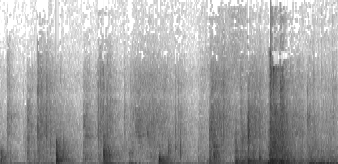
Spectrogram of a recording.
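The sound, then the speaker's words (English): A wooden cabinet drawer in a Harvard insect specimen collection room slides open with a series of scraping, knocking clunks, several sharp thumps over a few seconds, fairly loud against a faint room hum. “Farrell walks to one of the cabinets and pulls open a drawer.”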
